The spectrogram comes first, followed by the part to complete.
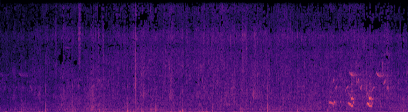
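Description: A turkey calling near the end: three quick, hooked notes within about a second, over a faint outdoor background with scattered light ticks.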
